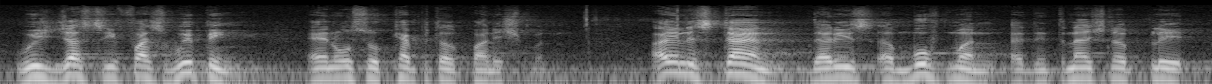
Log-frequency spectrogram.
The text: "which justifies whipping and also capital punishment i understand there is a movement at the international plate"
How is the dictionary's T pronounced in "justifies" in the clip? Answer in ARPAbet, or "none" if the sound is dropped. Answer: S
